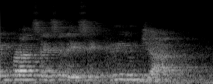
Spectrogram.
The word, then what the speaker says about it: cri du chat: francés se le dice cri du chat. Pronuncie. Cri du chat. Cri du chat. Ay, no. No con la T.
